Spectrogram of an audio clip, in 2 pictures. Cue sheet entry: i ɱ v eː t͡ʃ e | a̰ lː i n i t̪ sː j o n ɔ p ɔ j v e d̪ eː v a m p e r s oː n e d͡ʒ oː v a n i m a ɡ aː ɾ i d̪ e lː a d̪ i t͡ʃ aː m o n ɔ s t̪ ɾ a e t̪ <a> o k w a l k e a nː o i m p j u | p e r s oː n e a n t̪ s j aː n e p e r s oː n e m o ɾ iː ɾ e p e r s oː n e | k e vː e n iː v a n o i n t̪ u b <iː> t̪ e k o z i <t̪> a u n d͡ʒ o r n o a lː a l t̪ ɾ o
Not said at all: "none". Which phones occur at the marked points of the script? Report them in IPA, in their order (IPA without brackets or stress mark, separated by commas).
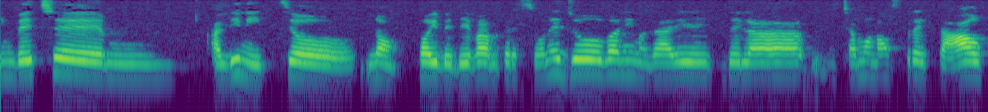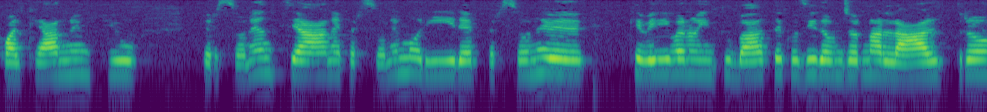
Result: a, aː, d̪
